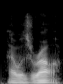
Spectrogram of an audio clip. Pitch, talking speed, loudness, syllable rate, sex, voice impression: 85 Hz, 285 wpm, -16 LUFS, 6.4 syllables/s, male, very masculine, adult-like, thick, cool, sincere, slightly calm, sweet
